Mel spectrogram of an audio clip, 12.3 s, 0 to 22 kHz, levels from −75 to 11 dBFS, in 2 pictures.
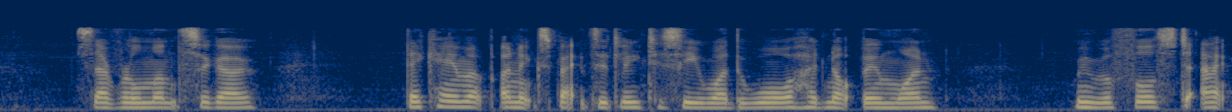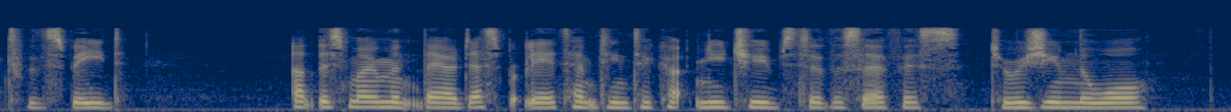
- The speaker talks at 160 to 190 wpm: No, average, 200 wpm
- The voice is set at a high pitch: No, medium, 175 Hz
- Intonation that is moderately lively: No, narrow, 1.1 semitones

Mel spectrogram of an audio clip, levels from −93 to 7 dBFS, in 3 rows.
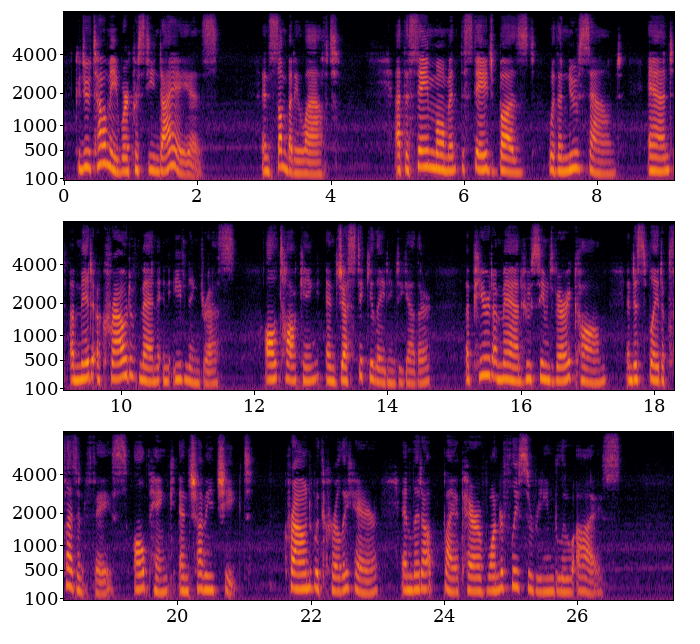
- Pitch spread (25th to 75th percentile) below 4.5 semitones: Yes, average, 3.0 semitones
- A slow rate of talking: No, average, 150 wpm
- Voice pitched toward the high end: Yes, high, 200 Hz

